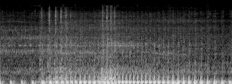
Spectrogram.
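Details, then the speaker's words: Royal Enfield Hunter 350 BS7 E20 (2024), after servicing with tappets reset and gasket kit fitted past 500 km: steady single-cylinder idle thump with a faint even chuck-chuck; normal light tappet tick. "उसने बोला हल्की फुल्की तो आवाज़ आपको आएगी engine में से, ये चक चक करके आप सुन सकते हो ये।"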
